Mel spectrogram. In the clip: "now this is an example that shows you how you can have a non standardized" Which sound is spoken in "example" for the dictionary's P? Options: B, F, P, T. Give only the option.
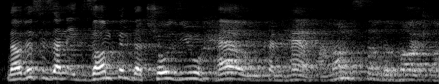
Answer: P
